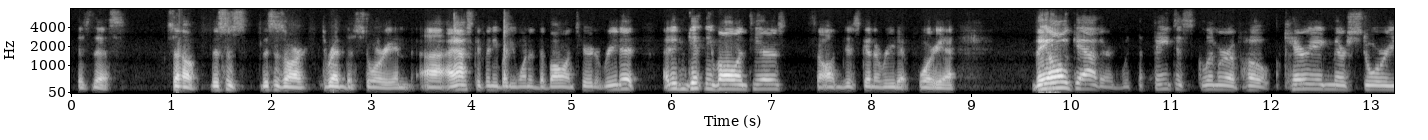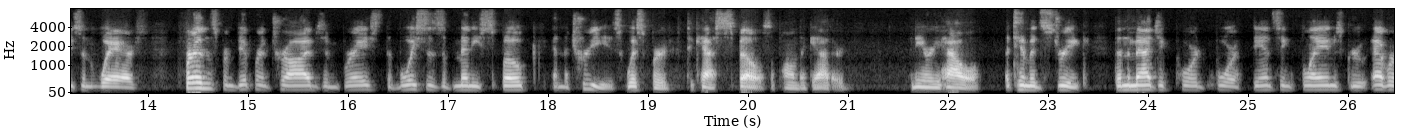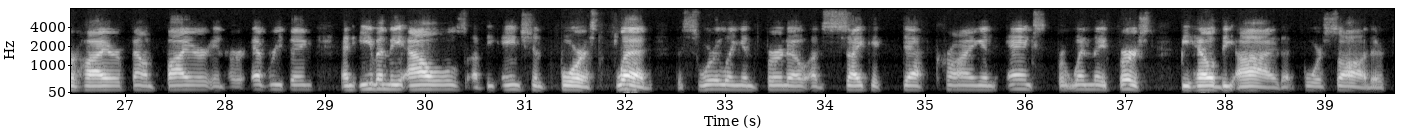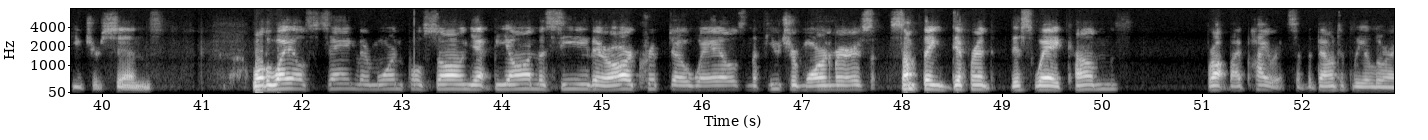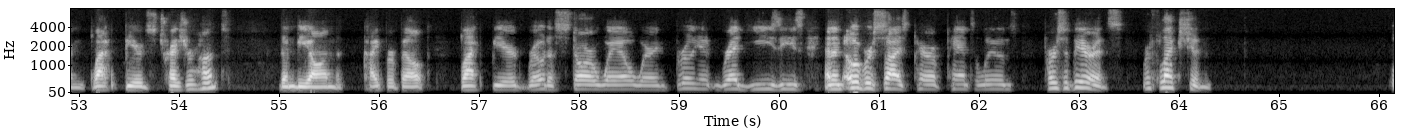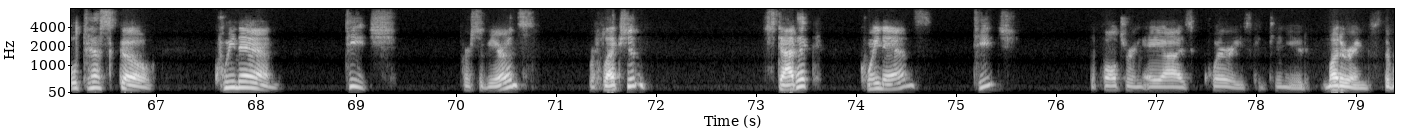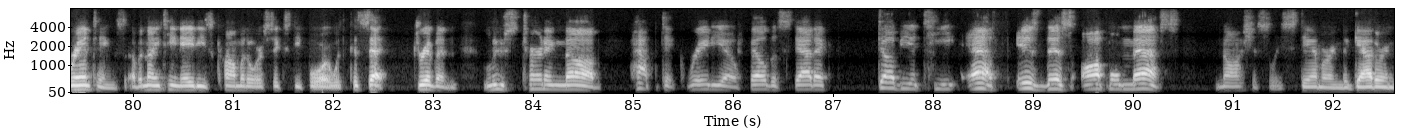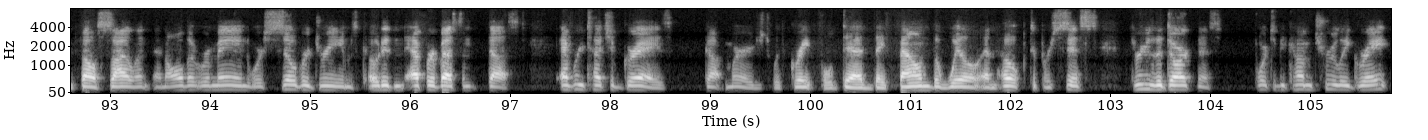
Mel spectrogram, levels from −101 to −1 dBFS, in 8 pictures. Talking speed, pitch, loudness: 150 wpm, 155 Hz, -21 LUFS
